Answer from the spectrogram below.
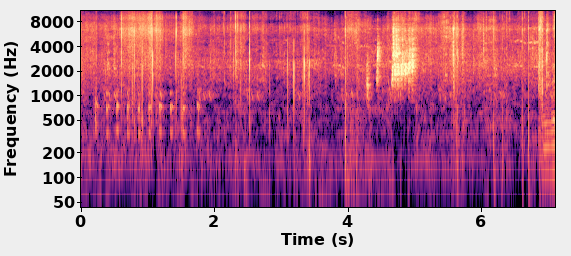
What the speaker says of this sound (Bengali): কোয়েল পাখির খামার।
